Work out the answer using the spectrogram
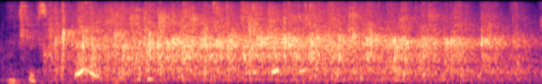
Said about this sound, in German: Ich bitte euch, sie mit einem warmen Applaus zu empfangen.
